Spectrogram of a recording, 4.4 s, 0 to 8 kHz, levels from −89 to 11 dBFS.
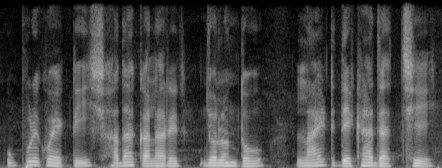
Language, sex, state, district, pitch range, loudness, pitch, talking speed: Bengali, male, West Bengal, Alipurduar, 120-140 Hz, -16 LUFS, 130 Hz, 110 wpm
